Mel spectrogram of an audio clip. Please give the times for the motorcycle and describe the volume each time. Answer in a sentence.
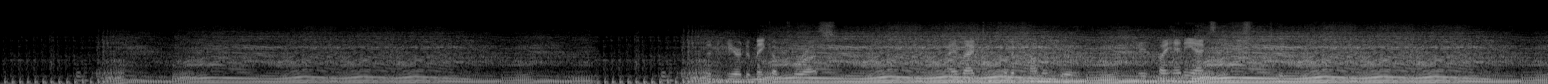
The motorcycle can be heard from 0.0 to 15.4 s, getting louder.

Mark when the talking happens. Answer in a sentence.
You can hear the talking from 7.0 to 8.4 s and from 9.4 to 12.7 s.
